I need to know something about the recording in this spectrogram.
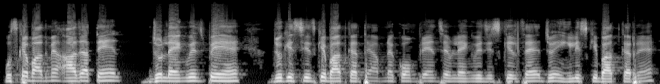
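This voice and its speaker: A young man coaching students for a teaching exam in an easygoing lecture. His voice sits a touch high for a man. He repeats himself, counts off topics one by one and calls his viewers "bhai". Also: level tone, fast talker. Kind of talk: casual Hindi-English exam coaching lecture.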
